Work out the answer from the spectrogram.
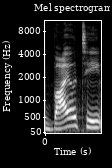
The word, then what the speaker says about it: BioTE: happier log on to bio T medical calm and bio T is spelled bi OTE so bio t medical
